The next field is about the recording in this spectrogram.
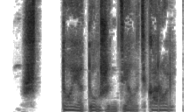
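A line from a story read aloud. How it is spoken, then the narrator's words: Quiet, softened question. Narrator (Russian): что-то сдвинулось у него в душе, и Сет Фадейк тихо спросил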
